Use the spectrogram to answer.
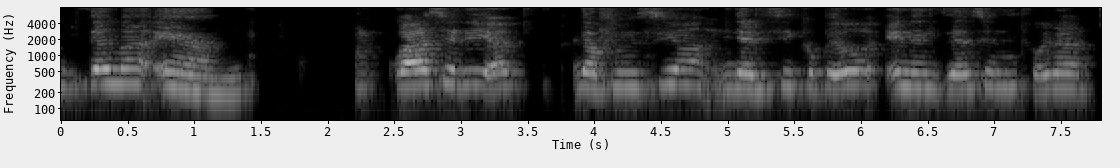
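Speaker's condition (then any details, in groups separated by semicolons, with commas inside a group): Cerebral palsy; speech not very good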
